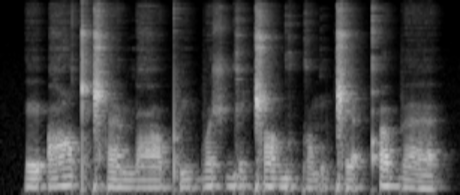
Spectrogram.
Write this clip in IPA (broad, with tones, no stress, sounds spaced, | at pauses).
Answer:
e˨ ʔ ʕ e˦ tˤ ǁʰ æ˨ m ʕ ɒ˨ pʼ i˨ b ɒ˦ ʃ ɡ e˦ ǁ ɒ˦ ɡ u˨ ɡ ɒ˨ m ǁ e˨ ʔ qʼ u˦ b æ˨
